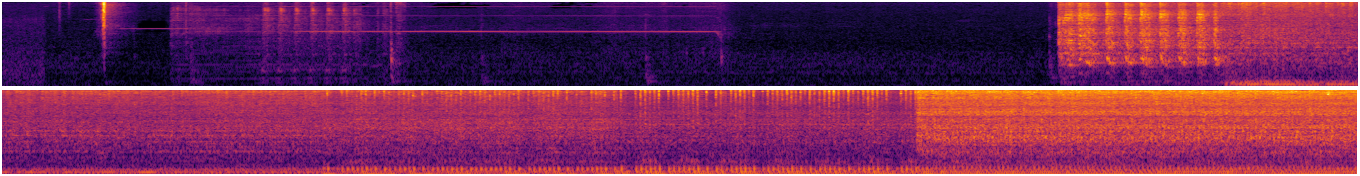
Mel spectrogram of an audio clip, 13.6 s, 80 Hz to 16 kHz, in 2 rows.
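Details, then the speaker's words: 2005 Kawasaki ZX-6R inline-four after repairing a dead cylinder, started and not fully warmed up, revving cleanly and evenly with all four cylinders firing, sounding healthy. "Dat klonk nu eens als een echte Ninja De blijdschap om mijn ninja te horen is echt sky high"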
